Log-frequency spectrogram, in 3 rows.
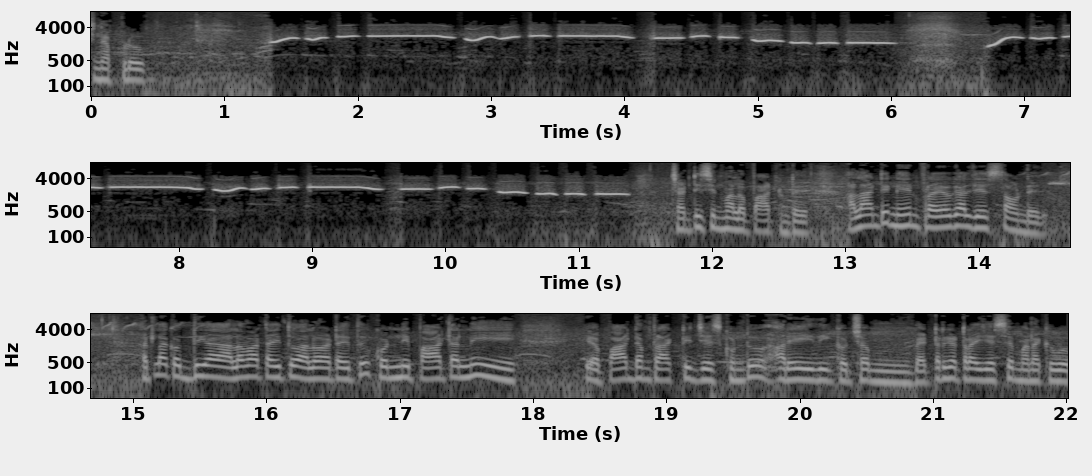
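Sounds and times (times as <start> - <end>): breath: 0.7 - 1.2, 6.1 - 6.7, 12.7 - 13.0, 17.9 - 18.4
man whistling a melody: 1.4 - 11.4.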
